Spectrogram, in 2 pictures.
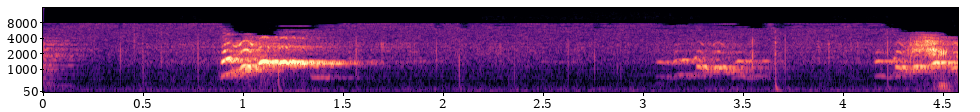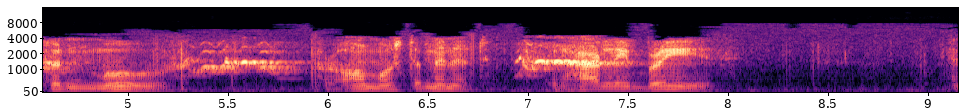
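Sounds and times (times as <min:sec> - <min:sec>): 
loon calling: 0:00.9 - 0:01.7, 0:03.1 - 0:06.1, 0:06.9 - 0:07.6
speech: 0:04.6 - 0:05.3, 0:06.1 - 0:08.1.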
